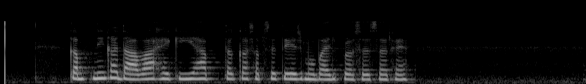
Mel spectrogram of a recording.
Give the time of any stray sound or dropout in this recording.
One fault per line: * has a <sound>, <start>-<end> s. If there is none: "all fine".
all fine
